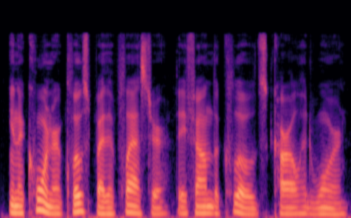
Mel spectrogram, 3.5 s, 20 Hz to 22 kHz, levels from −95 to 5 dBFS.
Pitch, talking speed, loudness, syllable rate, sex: 120 Hz, 240 wpm, -19 LUFS, 5.5 syllables/s, male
